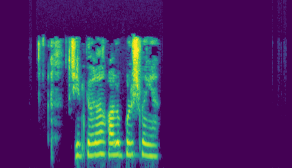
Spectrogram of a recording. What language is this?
Uzbek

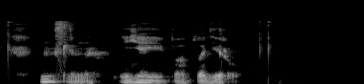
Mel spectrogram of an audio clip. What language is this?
Russian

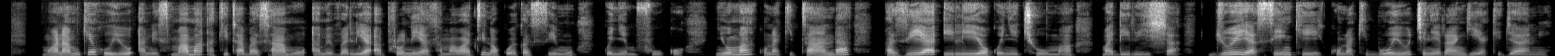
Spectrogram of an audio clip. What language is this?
Swahili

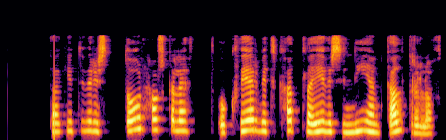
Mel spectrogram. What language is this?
Icelandic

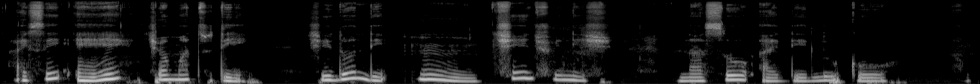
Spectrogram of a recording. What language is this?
Nigerian Pidgin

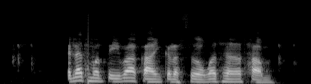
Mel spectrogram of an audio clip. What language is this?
Thai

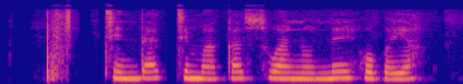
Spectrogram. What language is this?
Masana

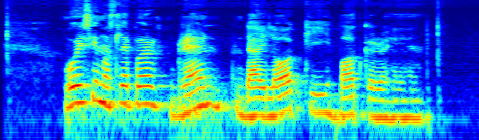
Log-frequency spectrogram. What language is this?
Urdu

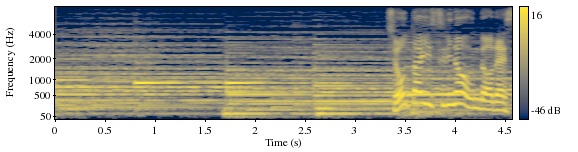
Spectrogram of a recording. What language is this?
Japanese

